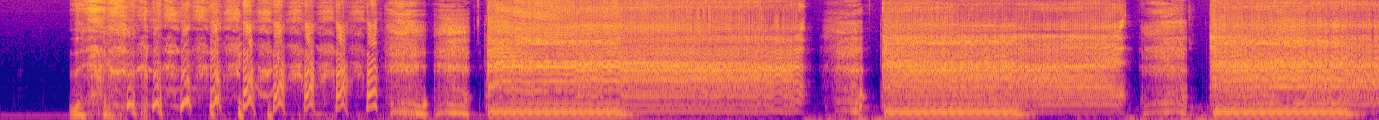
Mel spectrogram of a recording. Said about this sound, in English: This the worst alarm. You lost. This alarm sound like his throat hurt. This alarm sound like it need a halls.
